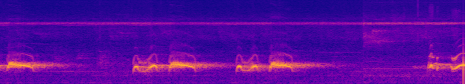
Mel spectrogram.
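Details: Spotted dove decoy calling to attract wild doves: deep rounded coos delivered in clusters of two or three separated by short silences, with a continuous high-pitched electronic-like whine throughout.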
